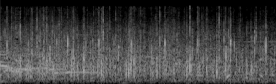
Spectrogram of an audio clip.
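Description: Congregation clapping in praise during a church service, brisk and lively hand claps from a nearby crowd, with a few voices heard faintly beneath.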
